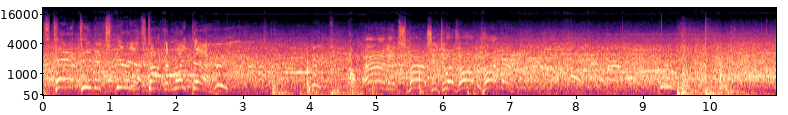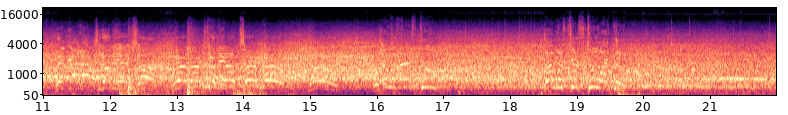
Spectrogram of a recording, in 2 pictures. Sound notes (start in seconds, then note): 9.2 bodies thud; 9.9 audience cheering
